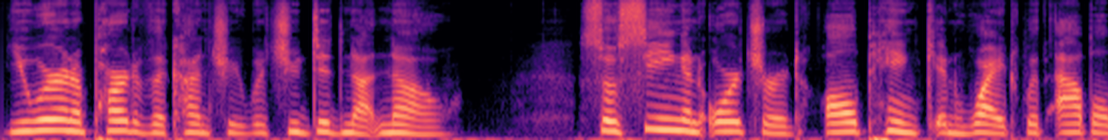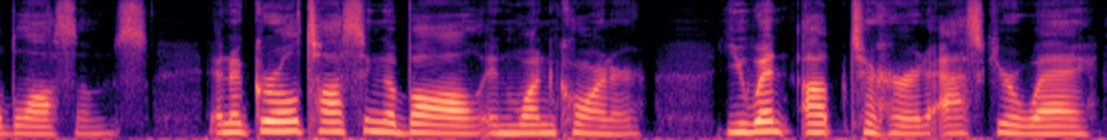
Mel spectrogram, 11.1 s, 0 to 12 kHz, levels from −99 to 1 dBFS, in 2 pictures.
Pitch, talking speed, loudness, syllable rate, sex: 200 Hz, 225 wpm, -20 LUFS, 5.3 syllables/s, female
